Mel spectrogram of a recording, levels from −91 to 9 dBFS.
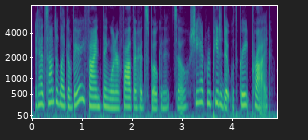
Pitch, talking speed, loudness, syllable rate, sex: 240 Hz, 270 wpm, -20 LUFS, 6.2 syllables/s, female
